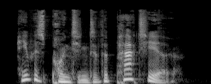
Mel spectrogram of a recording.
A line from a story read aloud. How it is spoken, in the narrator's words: exclaimed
